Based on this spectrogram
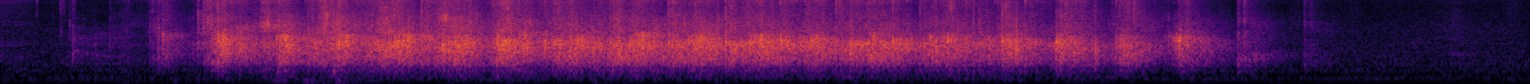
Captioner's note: applause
